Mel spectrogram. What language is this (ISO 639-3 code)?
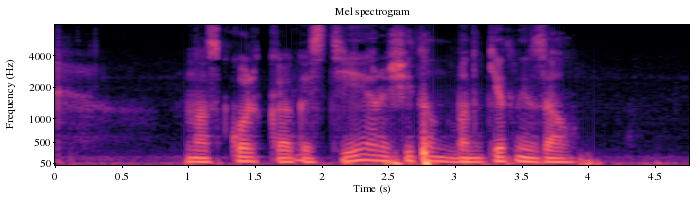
rus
